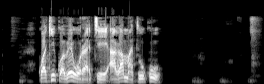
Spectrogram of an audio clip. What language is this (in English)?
Taita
